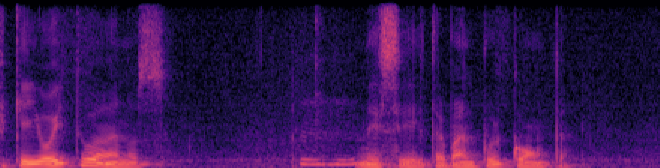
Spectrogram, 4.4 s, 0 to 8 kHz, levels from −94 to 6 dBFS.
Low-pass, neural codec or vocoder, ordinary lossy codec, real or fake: none; none; none; real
